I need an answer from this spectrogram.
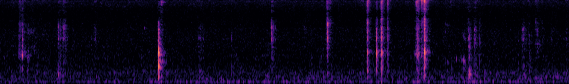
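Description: Quiet close-up eating sounds: chewing with scattered wet mouth clicks and lip smacks, the sharpest about two and a half seconds in and a quick run of them around six seconds in.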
